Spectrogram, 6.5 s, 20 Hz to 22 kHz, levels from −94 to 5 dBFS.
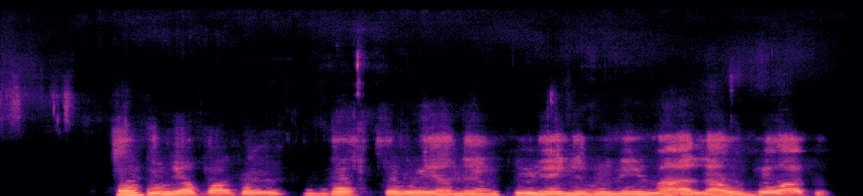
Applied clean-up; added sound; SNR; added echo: neural mask model Resemble Enhance denoiser.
